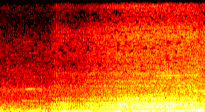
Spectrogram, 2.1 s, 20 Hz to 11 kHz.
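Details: 2010 FAW V2 after spark plug replacement for a P0300/P0302/P0304 misfire: the engine pulls up cleanly from idle in one smooth rising sweep, no popping or skipping, firing evenly on all cylinders. Weak piston rings are still suspected.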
